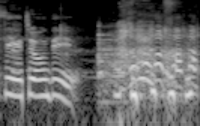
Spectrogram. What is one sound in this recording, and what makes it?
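Young women laugh together close by.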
